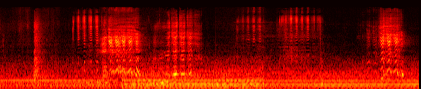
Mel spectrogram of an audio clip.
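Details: Farm goats with the dominant male bullying the herd; several harsh, strained bleats with buzzy upper overtones come in bursts about a second apart over a steady low mechanical hum.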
